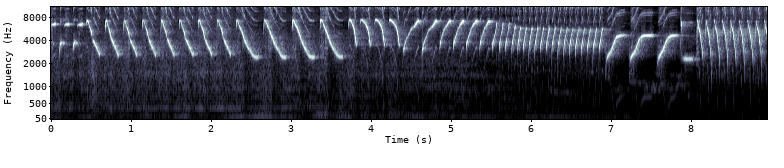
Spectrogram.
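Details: Gacor canary song meant for tutoring and stimulating other canaries: a long series of loud descending whistled sweeps repeated about three per second, flowing into denser high trills and sharp chirps, with a faint low hum underneath.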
